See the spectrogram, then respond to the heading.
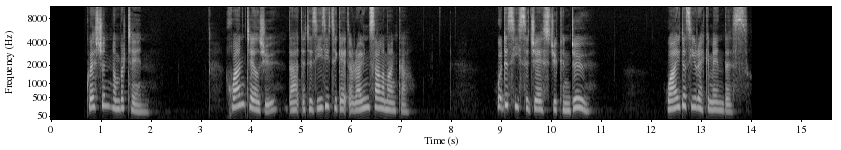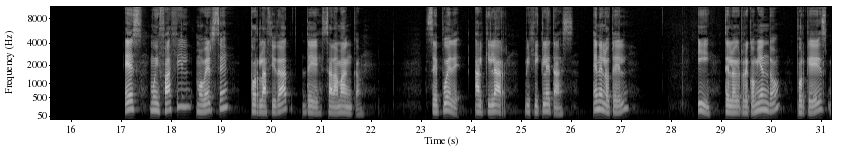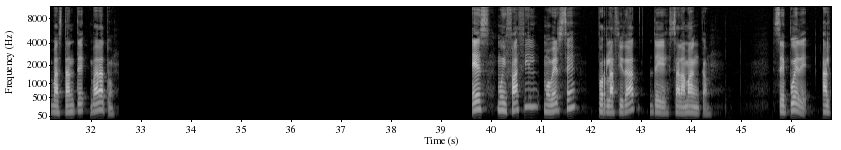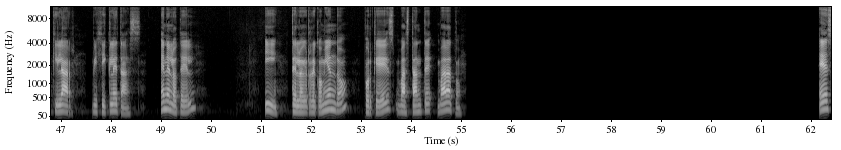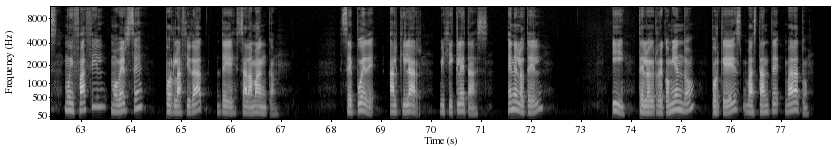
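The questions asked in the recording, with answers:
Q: What does he suggest you can do?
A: Hire bikes at the hotel

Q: Why does he recommend this?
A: It is quite cheap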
